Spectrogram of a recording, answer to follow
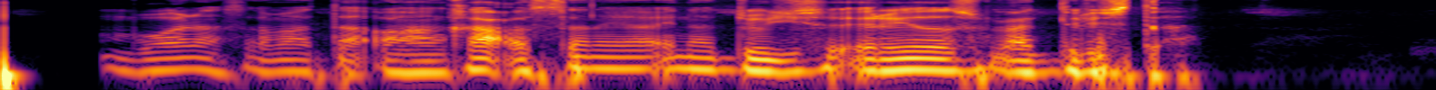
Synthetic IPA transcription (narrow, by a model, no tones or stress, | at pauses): mbʊwanɐsɐmɐt̪ʰɐ̰ʔɔ̰ːhaːŋkʰaːʕɔ̰d̪sɐnɐjaːʔɪ̰naːd̪̚t͡ʃɔːt͡ʃɪsɔ̰ʔɪ̰ɾɐjɐðɐs̬ʊmʕɑd̪ɪlɪst̪ʰɐ̥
